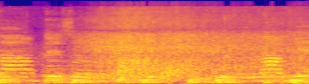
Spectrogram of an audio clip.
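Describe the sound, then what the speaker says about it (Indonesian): Ocean waves break steadily on a beach shore at Rani Island, Supiori, in Papua, forming a continuous loud wash of surf with some wind, while a voice speaks faintly over it at the start and end. "suara deburan ombak"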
